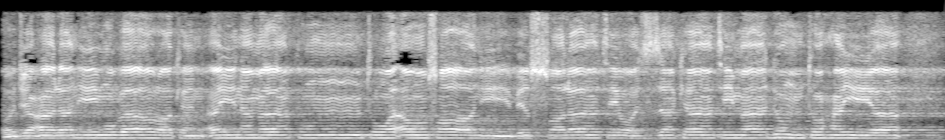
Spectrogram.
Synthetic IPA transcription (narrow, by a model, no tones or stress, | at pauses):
wad͡ʒaʕalaniːmʊbɑːɾˤɑkanʔajnamaːkʊn | t̪ʊwaʔɑwsˤɑːniːbɪsˤːɑlaːt̪ɪwazːakaːt̪ɪmaːd̪ʊmt̪ʊħajːaː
